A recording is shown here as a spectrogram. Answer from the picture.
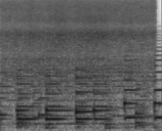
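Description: Instrumental background music, a run of single pitched notes, with a steady hiss laid over it that cuts off suddenly near the end.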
